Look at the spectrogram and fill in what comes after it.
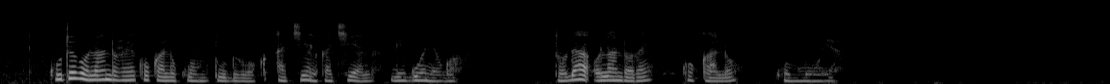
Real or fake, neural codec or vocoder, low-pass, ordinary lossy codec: fake; vocoder, 22.05 kHz, 80 mel bands, WaveNeXt; 7.2 kHz; none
